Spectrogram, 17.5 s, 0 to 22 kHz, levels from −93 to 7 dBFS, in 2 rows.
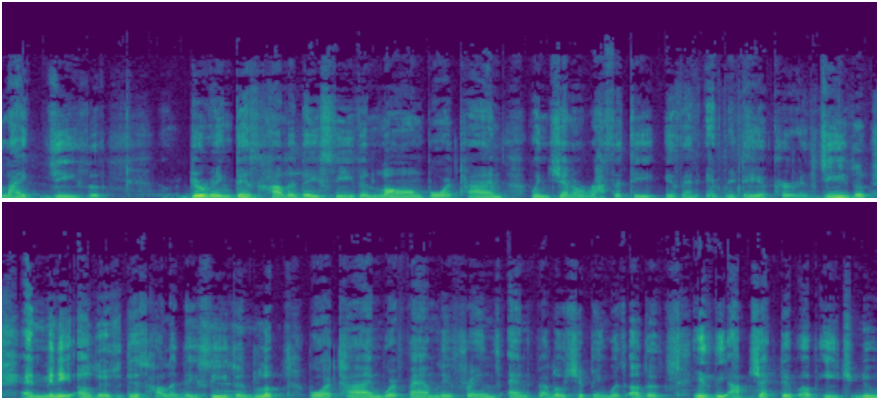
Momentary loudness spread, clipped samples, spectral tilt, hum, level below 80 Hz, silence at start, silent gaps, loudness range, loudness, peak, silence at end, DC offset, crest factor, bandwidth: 10 LU; under 0.1%; -4.5 dB/octave; none; -68 dBFS; 0 s; none; 6 LU; -25 LUFS; -2 dBFS; 0 s; under 0.1%; 22 dB; 17.5 kHz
